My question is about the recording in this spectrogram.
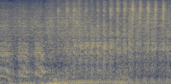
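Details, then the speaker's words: Kia engine right after starting, failed after being sold months earlier: quick regular knocking about twelve raps a second over the idle; severe engine knock, cause unknown. "that, my friend, is a knocking engine. Look how bad that sounds."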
